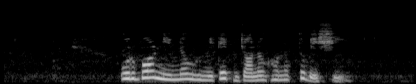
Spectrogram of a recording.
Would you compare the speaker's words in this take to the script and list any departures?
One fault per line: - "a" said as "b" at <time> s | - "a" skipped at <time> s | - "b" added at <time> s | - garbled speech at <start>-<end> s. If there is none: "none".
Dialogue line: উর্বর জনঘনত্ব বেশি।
- "নিম্নভূমিতে" added at 1.6 s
